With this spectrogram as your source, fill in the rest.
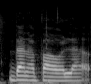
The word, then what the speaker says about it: Danna Paola: here with the beautiful Dana paa how is my pronunciation yeah good very good how do you say it Dan PA like that it sounds so much better when you say it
